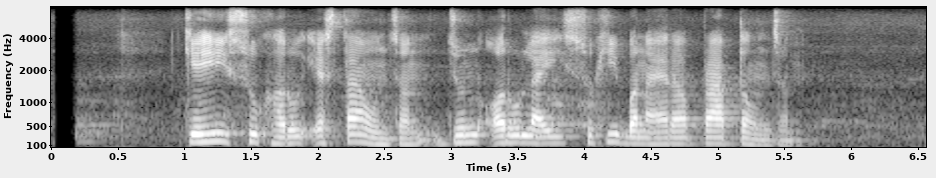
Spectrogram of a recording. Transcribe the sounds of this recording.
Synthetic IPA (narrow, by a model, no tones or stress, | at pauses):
keɦisukʰʌɾuʔest̪aɦunt͡sʰʌnd͡zunʌɾulajsukʰibʌnaeɾʌprap̚t̪ʌɦunt͡sʰʌn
